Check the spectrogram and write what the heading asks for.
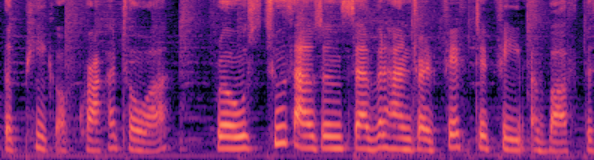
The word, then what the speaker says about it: Krakatau: most devastating volcanoes krakatoa krakatoa or the locals say krakatau had an eruption far in 1883.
